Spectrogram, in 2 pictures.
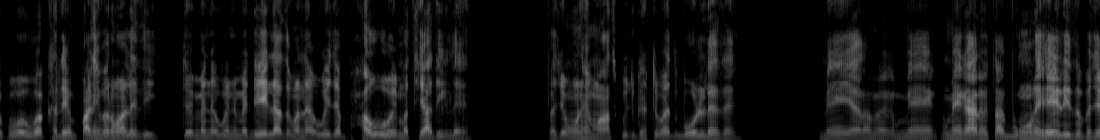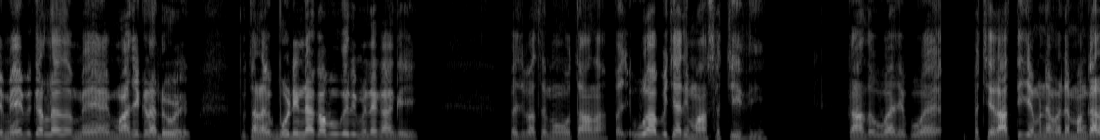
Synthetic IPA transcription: koːʊːaːkʰəɗeːpaːɳiːbʱəɾõːaːleːt̪iː | t̪oːmenʊeːnmẽːɗeːlaːt̪oːməneːʊeːd͡ʒaːbʱaːuːɦoːeːmət̪ʰejaːd̪iːkleː | pət͡ʃeːoːɳẽːmãːskʊd͡ʒɡʱəʈːʋaːt̪ɓoːlleːt̪eː | mẽːjaːɾemẽːmẽːkaːnt̪ːoːɳɦeːɽiːt̪̬oːpət͡ʃʰeːmẽːbʱiːkəɾlaːt̪oːmẽːmãːd͡ʒeːk̬ɽaːɗoːeː | t̪oːt̪ʰaːnẽːiɓoːliːnãːkaːbuːkəɾiːmɪnẽːkãːkeiː | pət͡ʃpat̪nũːɦoːt̪ãːd̪aːpə̰ʊːaːbɪt͡ʃaːɾiːmãːsətːt͡ʃiːt̪ʰiː | kãːt̪oːʊːaːd͡ʒeːkoːeː | pət͡ʃʰeːɾaːt̪iːd͡ʒeːmənẽːʋəneːməŋɡa

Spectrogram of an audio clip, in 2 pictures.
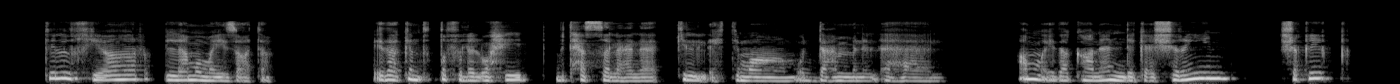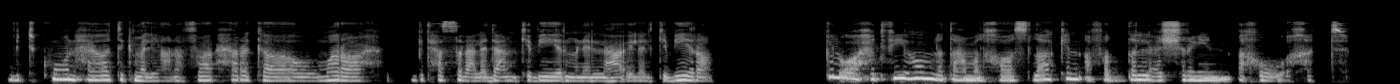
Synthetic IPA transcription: kɪlːxɪjɑːɾˤlamʊmajːɪzaːt̪a | ʔɪ̰ðakʊnt̪ɨ̥t̪ˤːɨflɪlwaħiːd̪̚bɪt̪ħɑsˤːɨlʕalakɪlːɪlʔɪ̰ht̪ɪmaːmwɪd̪ːaʕmːɪnɪlʔaɦal | ʔamːaʔɪðakaːnʕɪnd̪akʕɪʃɾiːn | ʃaqiːq̚ | bɪt̪ḁkʰuːnħajaːt̪akmaljaːnafaʔħɑɾˤɑkawmɑɾˤɑːħ | bɪt̪ħɑsˤːɨlʕalad̪aʕmkabiːɾmɪnɪlʕaːʔɪlalkabiːɾa | kɪlːwaːħɪd̪fiːɦʊmlɨt̪ˤɑʕmɪlxɑːsˤːlaːkɪnʔɑfɑðˤːɨlʕɪʃɾiːnʔaxuwʔaxad̪

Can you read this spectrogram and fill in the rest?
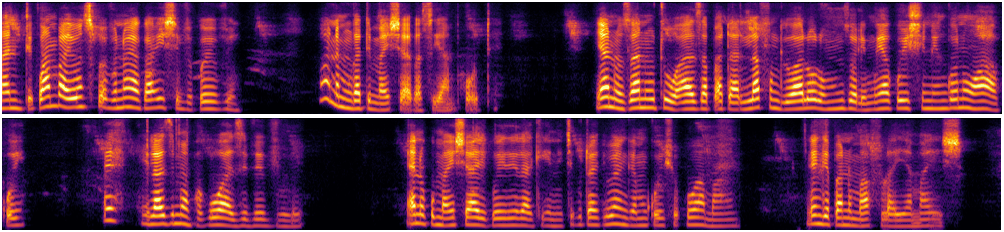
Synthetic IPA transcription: manitikwambajɔnsi̥kwɛvinɔjakaiʃivikwɛvi | wanɛm̩uŋɡatimaiʃa̰ja̰ka̰sḭja̰mpʰɔ̰tɛ | januzaniutuwazapatalilafuŋɡiwalɔlum̩zɔlimijakuiʃiniŋɡɔnɔwakwɛ | ɛnilazimapakuwazivivulu | janikumaiʃaalikwɛlilakinit͡ʃikutakiwaŋɡɛm̩kuiʃɔkuwamani | ɡɛŋɡɛpanumafulahijamaiʃḁ

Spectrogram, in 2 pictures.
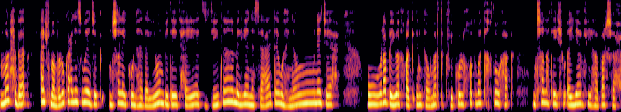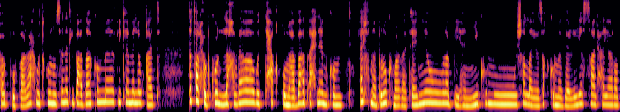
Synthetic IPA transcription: mɑɾˤħaba | ʔælfmɑbɾˤuːkʕalæzwæːd͡ʒəkʔənʃæːʔlːɑjkuːnɦæːðæljoːmbəd̪æːjæt̪ħajæːt̪ʒd̪iːd̪amɪljæːnasaʕaːd̪awəɦnawnæd͡ʒaːħwɾˤɑbːijwæfə̥qəkʔənt̪awmɑɾˤt̪akfikʊlːxot̪ˤwɑt̪ɑ̥xt̪ˤuːha | ɪnʃaʔlˤːɑt̪ʕiːʃuʔæjːæːmfiɦæbɑɾˤʃaħʊbːwfɑɾˤɑħwt̪kuːnusanalbɑʕðˤɑːkʊmfikæːməlʔawqɑːt̪ | t̪ɪfɾˤɑħubkʊlːɑxðˤɑwt̪t̪ħɑqːqumaʕbɑʕðˤʔaħlæːmkʊmʔælfmæbɾuːkmɑrˤːɑθænjawɾˤɑbːijɦænːiːkʰʊmwnʃaːʔɑlˤːɑːjəɾzəqkʊmːɪðʊrːɪjːasˤːɑːlħajɑɾˤɑbː

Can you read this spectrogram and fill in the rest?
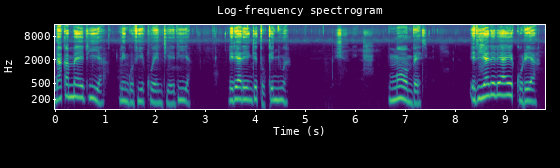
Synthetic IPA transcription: nakamaɛɾia | neŋɡoðiekwɛndiaeɾia | ɾeɾeaɾeːŋɡetokeɲwa | ŋɔmbɛ | eɾiaɾeɾeaekoɾea

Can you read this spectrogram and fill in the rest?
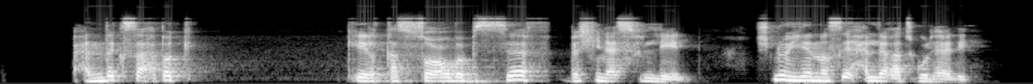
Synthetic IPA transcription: ʕənd̪əksˤɑħbək | kæjəlqɑsˤːoʕubɑbəzːæfbæʃjənʕəsfilːil | ʃnuhəjːænːɑsˤiħɑlːiɣæt̪ɡulhæli

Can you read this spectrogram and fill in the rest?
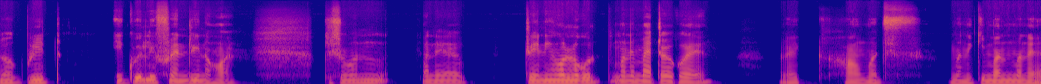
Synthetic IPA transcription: tɔk̚bɹit | ik̬walipʰɹɛndlinɔɦɔj | kisuman | manɛ | tɹeniŋɔɹlɔɡɔt̚manɛmɛtɔɹkɔɹɛ | la̰jk̚hawmat͡ʃ | manɛkimanmanɛ̰

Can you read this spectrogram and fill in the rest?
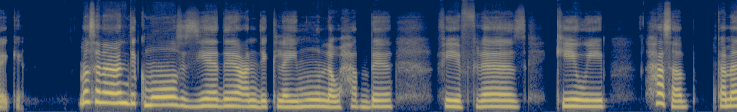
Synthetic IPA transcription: ḛːke | masalanʕand̪ɪkmoːzzjeːd̪eʕand̪ɪklajmuːnlawħabːe | fifɾaːz | kiːwi | ħasab̚ | kameː

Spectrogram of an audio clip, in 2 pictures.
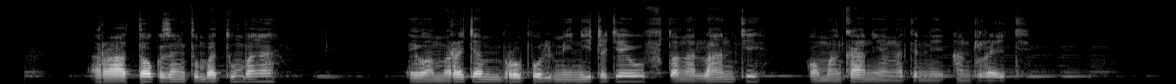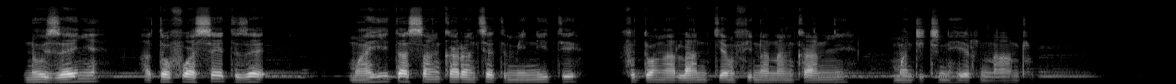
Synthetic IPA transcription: rʔaat̪okuzeɲit̪umbət̪umbaŋə | ewaminɾʔekʲamibropʰolminiʈ͡ʂakefu̥t̪uaŋəlaniki | omaŋkaniaŋat̪iniaɳɖ͡ʐureki̥ | nuzeɲiat̪ofuaset̪ize | mahit̪əsaŋkaɾant͡set̪iminit̪i | fut̪uaŋalanikʲamifinanaŋkʰaniɲimaɳɖ͡ʐiʈ͡ʂiniɦeɾinaɳɖ͡ʐu̥

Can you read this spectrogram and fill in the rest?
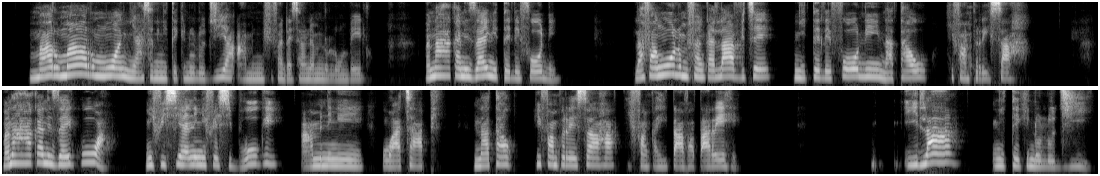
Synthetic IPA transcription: maɾumaɾumuəŋiasaniŋit̪eknolod͡ʒiaʔaminiŋififaɳɖ͡ʐajsananaminulumbelu̥ | manaɦakanizajŋit̪elefoni | lafaŋulumifaŋkalavit͡se | ŋit̪elefoninat̪aw | hifampiresahə̥ | manaɦakanizajkuə | ŋifisianiŋifesibuki | aminiŋi | wat͡sapi̥ | nat̪aw | hifampiɾesaɦəhifaŋkahit̪avat̪aɾeɦi | ila | ŋit̪eknolod͡ʒi

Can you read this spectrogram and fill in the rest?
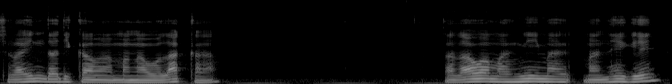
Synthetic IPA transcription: slaindadikamaŋawolaka | lalawamaŋimmaneɡe

